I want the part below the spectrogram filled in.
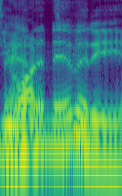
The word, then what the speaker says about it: anonymity: They offer the privacy and security that anonymity. Did I say that right? – Yes, anonymity, yes.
